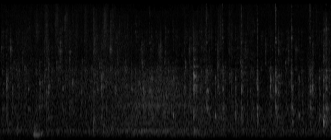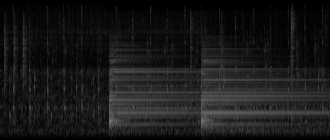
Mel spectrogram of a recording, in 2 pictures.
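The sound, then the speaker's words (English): Steady mechanical ticking like a small mantel clock, fairly quiet, with two bright chime-like strikes near the end that ring out and slowly fade. “Made me think of like a little clock on a mantelpiece like a little small sort of brass rounded uh, topped clock on like this mantelpiece in a big room that was kind of empty.”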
